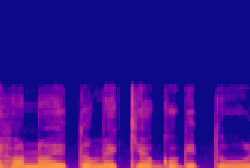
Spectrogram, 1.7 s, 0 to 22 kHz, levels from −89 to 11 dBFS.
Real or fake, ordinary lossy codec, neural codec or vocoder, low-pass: real; none; none; 10.8 kHz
